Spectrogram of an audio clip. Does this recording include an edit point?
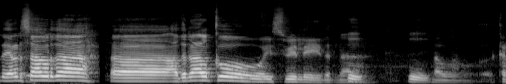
yes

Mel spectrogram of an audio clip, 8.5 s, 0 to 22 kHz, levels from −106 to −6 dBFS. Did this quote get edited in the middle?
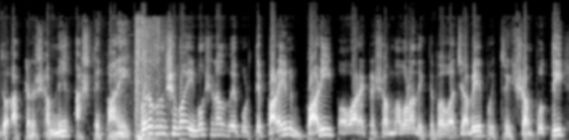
yes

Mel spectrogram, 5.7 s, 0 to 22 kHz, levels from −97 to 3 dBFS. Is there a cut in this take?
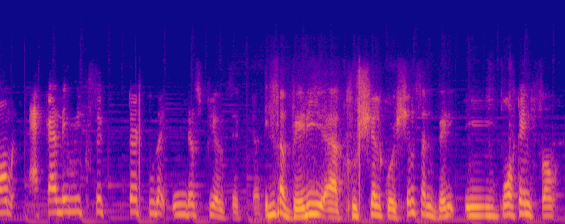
yes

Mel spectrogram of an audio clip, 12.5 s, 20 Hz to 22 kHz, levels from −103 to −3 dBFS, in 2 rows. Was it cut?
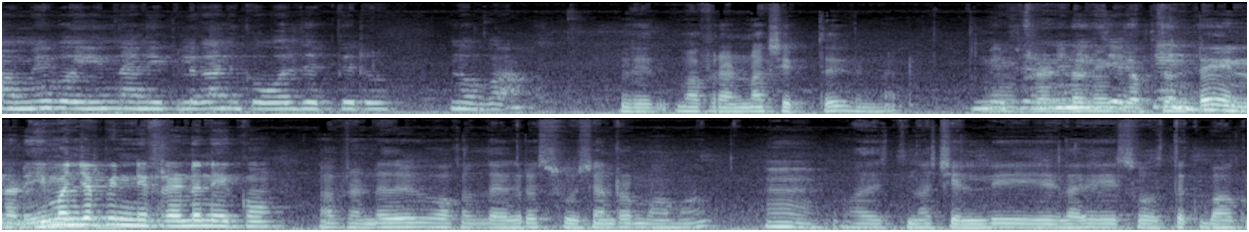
no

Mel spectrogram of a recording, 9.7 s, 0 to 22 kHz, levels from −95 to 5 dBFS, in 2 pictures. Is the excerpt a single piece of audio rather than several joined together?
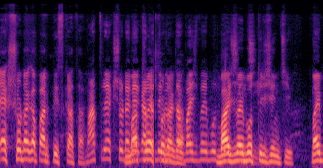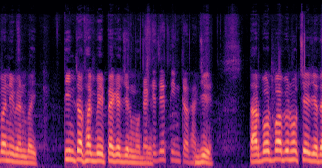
yes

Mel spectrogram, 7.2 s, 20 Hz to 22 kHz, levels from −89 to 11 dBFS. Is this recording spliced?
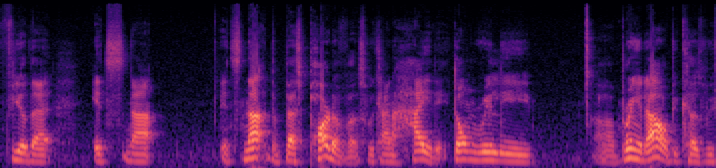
yes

